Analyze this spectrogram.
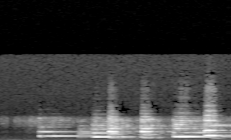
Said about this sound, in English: Okay, so there's hold music and there's a phone tree. This all feels very like the most normal thing in the world.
